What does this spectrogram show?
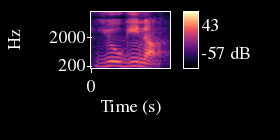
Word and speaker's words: योगिना: सहित सीखेंगे पहला चरण योगी ना घी की मात्रा छोटी है लंबा नहीं खींचने है योगिना मामी अमित का नंबर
